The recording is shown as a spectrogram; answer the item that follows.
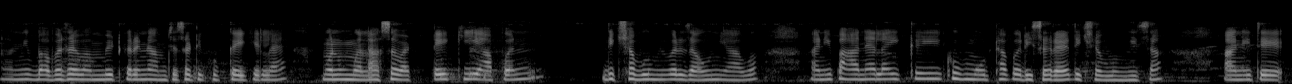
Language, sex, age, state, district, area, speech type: Marathi, female, 18-30, Maharashtra, Wardha, rural, spontaneous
